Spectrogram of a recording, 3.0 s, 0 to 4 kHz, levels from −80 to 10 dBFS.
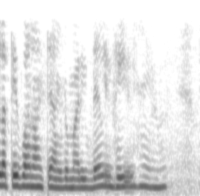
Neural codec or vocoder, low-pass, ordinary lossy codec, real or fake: codec, 16 kHz, 1 kbps, FunCodec, trained on LibriTTS, 50 frames a second; 3.6 kHz; MP3, 24 kbps; fake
